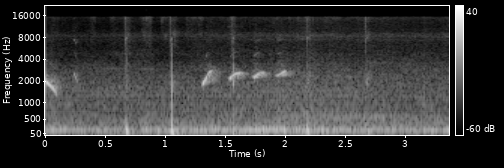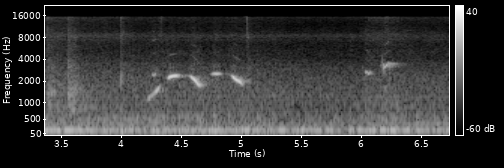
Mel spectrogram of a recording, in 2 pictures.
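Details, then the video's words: Tame young male sooty-headed bulbul, a kept bird, practising song. It gives short bursts of clear whistled notes, rising and falling, in two brief phrases with a gap between. Sharp clicks and a steady low hum sound behind. "Burung Kutilang Jantan Jinak Ajar petetan"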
